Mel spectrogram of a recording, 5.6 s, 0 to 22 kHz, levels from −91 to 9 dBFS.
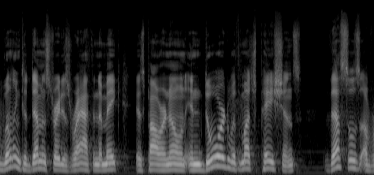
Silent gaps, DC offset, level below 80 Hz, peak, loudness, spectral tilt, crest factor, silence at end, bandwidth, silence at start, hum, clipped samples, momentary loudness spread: none; under 0.1%; -78 dBFS; -16 dBFS; -34 LUFS; -5 dB/octave; 18 dB; 0 s; 15 kHz; 0 s; none; under 0.1%; 10 LU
